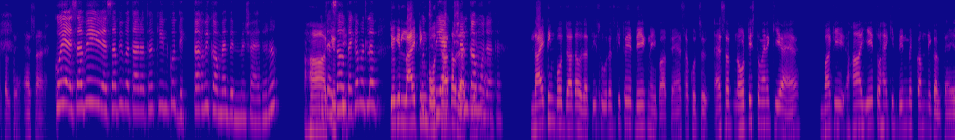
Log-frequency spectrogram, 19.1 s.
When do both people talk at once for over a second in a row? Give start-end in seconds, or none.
8.4-9.7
